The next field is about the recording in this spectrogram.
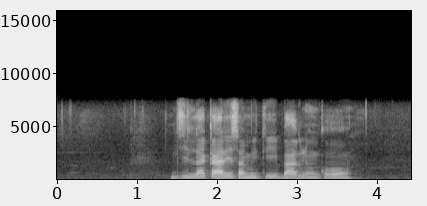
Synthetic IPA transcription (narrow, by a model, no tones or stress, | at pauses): d͡zilːakarjʌsʌmit̪ibaɡluŋko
